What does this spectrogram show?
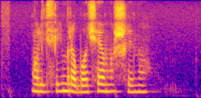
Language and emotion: Russian, neutral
